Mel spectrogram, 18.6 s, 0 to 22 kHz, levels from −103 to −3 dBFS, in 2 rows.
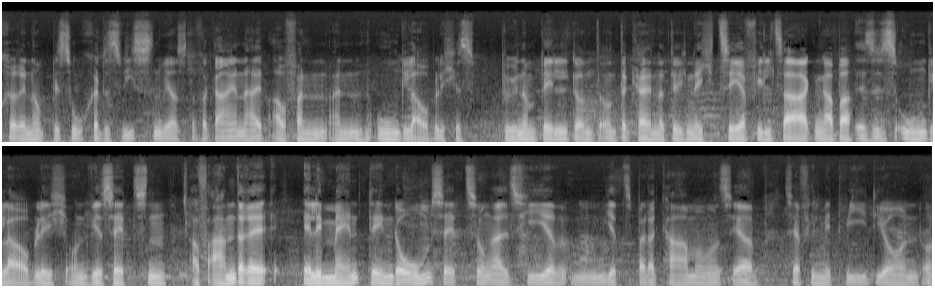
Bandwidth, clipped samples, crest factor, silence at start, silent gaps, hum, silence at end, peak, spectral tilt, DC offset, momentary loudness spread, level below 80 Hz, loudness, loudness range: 16 kHz; under 0.1%; 20 dB; 0 s; none; none; 0 s; -8 dBFS; -5.5 dB/octave; under 0.1%; 9 LU; -46 dBFS; -28 LUFS; 6 LU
